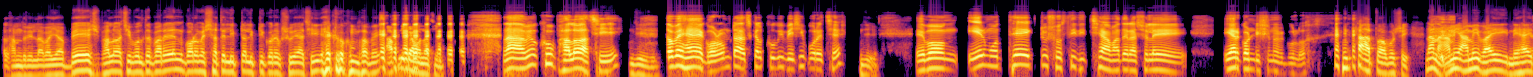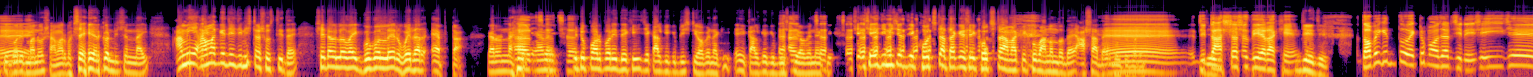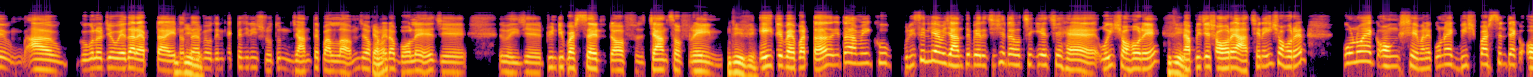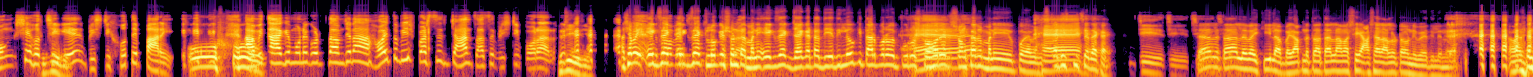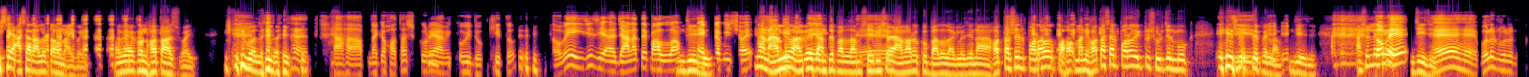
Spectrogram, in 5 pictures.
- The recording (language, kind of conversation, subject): Bengali, unstructured, প্রযুক্তি আমাদের দৈনন্দিন জীবনে কীভাবে সাহায্য করছে?
- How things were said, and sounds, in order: laughing while speaking: "একরকমভাবে"; laugh; chuckle; laughing while speaking: "আমার বাসায়"; other background noise; chuckle; laughing while speaking: "কারণ আমি আমি"; laughing while speaking: "আচ্ছা, আচ্ছা"; laugh; drawn out: "হ্যাঁ"; in English: "টুয়েন্টি পার্সেন্ট অফ চান্স অফ রেইন"; chuckle; giggle; drawn out: "অ্যা"; in English: "স্ট্যাটিসটিক্স"; giggle; laughing while speaking: "আমার"; laughing while speaking: "কি বলেন ভাই?"; chuckle; laughing while speaking: "একটা বিষয়"; laugh; laughing while speaking: "দেখতে পেলাম"; chuckle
